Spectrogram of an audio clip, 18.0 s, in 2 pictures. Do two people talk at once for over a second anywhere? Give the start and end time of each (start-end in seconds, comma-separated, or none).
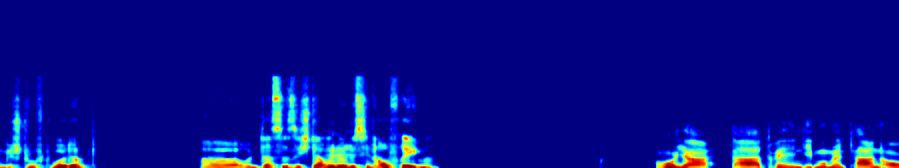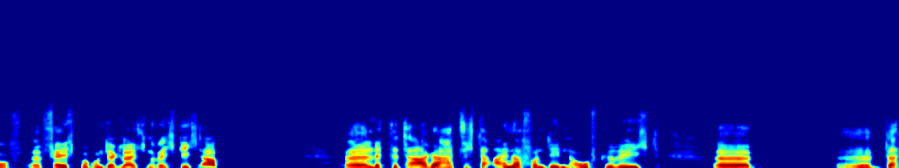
none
